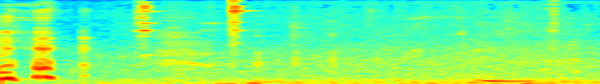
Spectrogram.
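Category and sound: household object, glasses or bottles clinking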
